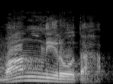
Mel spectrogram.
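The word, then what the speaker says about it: वाङ्निरोध: That is what is called Vang Nirodha. Vak Nirodha only, when you pronounce it becomes Vang Nirodha.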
